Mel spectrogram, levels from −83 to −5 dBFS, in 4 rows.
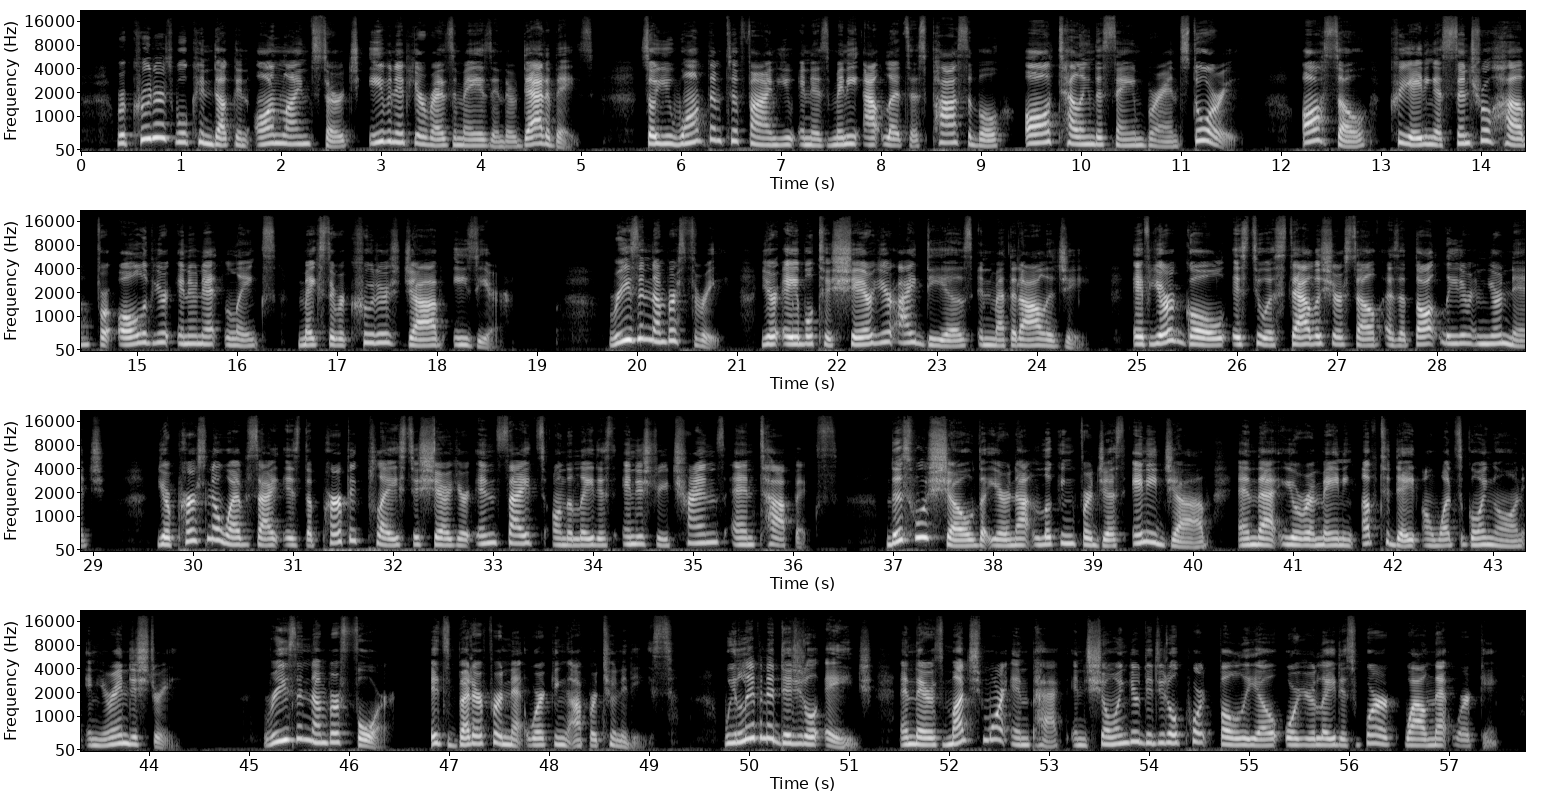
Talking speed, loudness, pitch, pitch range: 155 wpm, -23 LUFS, 195 Hz, 180-235 Hz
